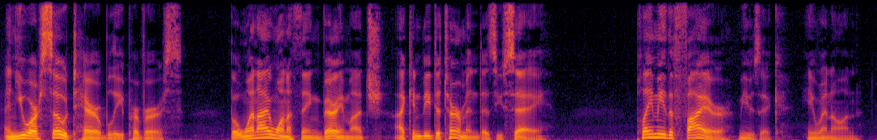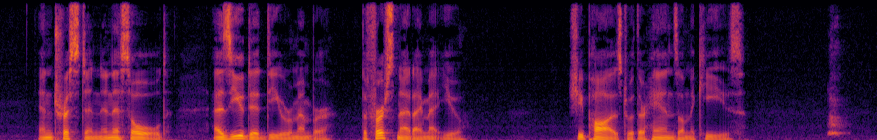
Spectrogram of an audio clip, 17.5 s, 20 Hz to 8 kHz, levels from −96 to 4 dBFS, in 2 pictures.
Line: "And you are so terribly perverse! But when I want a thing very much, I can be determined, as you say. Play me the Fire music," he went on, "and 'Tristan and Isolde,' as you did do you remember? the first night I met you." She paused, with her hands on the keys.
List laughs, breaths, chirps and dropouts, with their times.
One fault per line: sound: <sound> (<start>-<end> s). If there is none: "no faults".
sound: bark (17.0-17.3 s)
